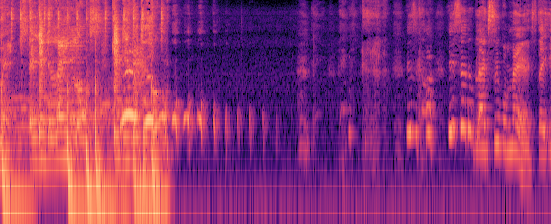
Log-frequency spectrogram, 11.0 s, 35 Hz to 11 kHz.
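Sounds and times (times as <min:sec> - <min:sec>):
man laughing: 0:02.4 - 0:09.3.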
